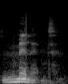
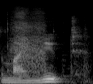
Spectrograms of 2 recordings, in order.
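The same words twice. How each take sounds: First: The first syllable sounds like 'min'. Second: The first syllable sounds like 'my'.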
